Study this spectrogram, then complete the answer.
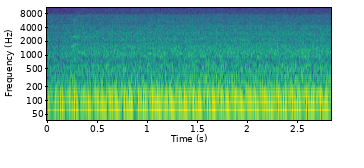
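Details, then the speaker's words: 2007 Jeep Grand Cherokee 3.7L with P0202, injector circuit open cylinder 2, misfiring when hot: lumpy uneven idle with stumbling beat, no injector signal on scope; dead cylinder misfire. "oh sure now it's misfiring hahaha see I have nothing on a scope I have nothing on there fuel injector"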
